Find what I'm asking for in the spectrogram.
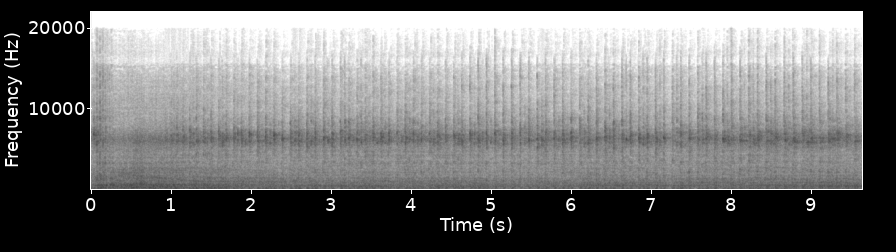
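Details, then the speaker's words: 1966 Norton Atlas twin after full engine rebuild, only its third run, bedding in: loud, steady, crackly twin beat at fast idle, even rhythm, no knocks; worn twin monobloc carbs may need carburation work. "is only the third time it's been run so everything's got a bed in"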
